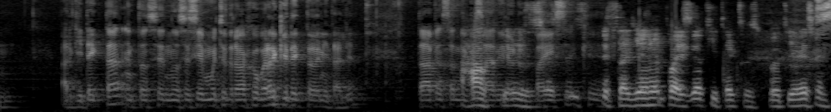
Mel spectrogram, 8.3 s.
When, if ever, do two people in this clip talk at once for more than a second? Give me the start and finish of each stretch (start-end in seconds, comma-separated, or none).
4.6-6.1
